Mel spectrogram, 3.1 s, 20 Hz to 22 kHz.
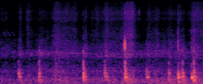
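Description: Watermelons are tapped by hand to judge ripeness, giving a series of short, dull knocks with a low-mid tone around 355 Hz that die away almost instantly. The moderate sound marks these as well ripened, and two of them seem fine.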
